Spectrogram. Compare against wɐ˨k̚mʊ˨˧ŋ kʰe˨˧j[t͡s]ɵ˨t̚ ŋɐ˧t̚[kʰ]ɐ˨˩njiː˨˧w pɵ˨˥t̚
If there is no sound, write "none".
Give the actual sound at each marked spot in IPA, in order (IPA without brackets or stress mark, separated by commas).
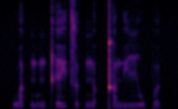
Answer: t͡s, kʰ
